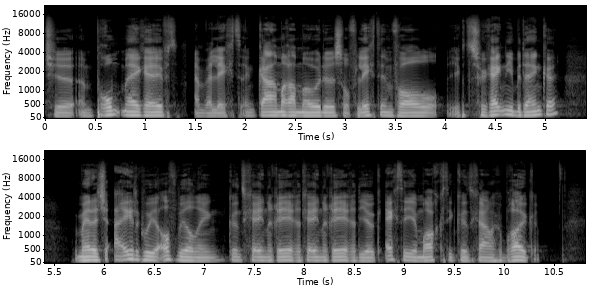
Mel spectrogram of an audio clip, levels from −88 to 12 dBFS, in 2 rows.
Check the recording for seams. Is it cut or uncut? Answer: cut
